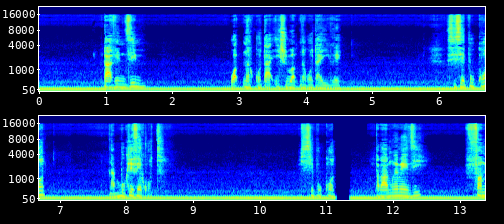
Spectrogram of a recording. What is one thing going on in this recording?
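A man speaks close up in short bursts, with animation.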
